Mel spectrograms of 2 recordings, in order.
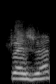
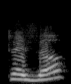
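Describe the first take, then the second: First: The middle consonant is a soft, French-like 'zh'. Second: The middle consonant is not a soft 'zh'. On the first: The speaker calls it right. "Pronunciation of treasure is treasure" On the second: The speaker calls it wrong. "not treasure"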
